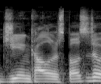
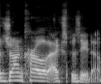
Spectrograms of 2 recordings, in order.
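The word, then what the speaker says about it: Giancarlo Esposito: that Sidewinder played by Gian Carlo esposo is that how you pronounce it uh John Carlo exposito yeah John Carlo yeah John Carlo so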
